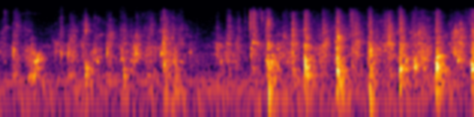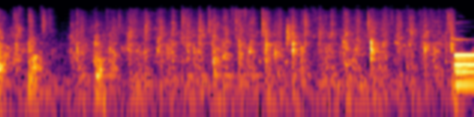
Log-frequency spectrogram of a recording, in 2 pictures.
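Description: Soapy water splashing and sloshing in a sink as a cat is bathed, in many irregular small splashes. A chiming mallet-percussion tune starts just before the end.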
